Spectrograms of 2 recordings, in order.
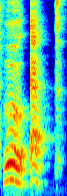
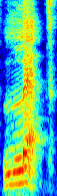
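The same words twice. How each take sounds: First: "L-et" broken into a held L, then EH-T; sounded out. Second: Said in the usual way. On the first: Shown as a demonstration. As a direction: split L-et after the L. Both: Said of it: "Repeat after me".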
